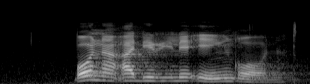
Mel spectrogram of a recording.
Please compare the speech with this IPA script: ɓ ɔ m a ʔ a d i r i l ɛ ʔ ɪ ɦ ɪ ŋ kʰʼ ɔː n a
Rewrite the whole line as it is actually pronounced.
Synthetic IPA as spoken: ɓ ɔ n a ʔ a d i r i l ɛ ʔ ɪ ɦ i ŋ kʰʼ ɔː n a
